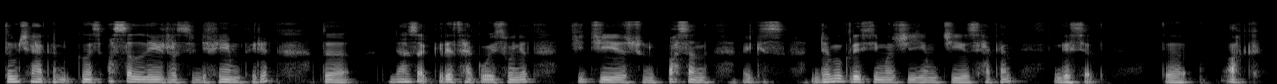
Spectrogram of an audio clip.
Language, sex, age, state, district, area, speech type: Kashmiri, male, 30-45, Jammu and Kashmir, Anantnag, rural, spontaneous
